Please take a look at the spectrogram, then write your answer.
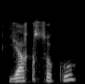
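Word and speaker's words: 約束: them meaning a lot next is yaksoko yaksoku means promise and here again and appears and a o appears in between them so o gets divised yaksoku yaksoko yoroshiko very very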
